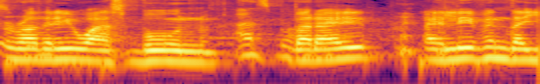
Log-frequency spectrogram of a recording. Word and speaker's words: Hasbún: I mean, in Spanish, we don't pronounce the H, so it's Rodrigo Hasbun. But I live in the U.S. and they pronounce it like Hasbun.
